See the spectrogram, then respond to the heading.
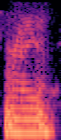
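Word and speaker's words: Mariya: You can find me on Facebook and Instagram, Love Coach Mariah.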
